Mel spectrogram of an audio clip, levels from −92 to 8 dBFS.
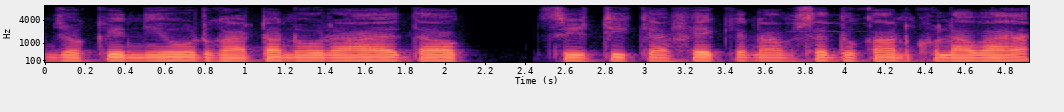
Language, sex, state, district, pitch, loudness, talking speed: Hindi, male, Jharkhand, Deoghar, 110 Hz, -18 LUFS, 195 wpm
